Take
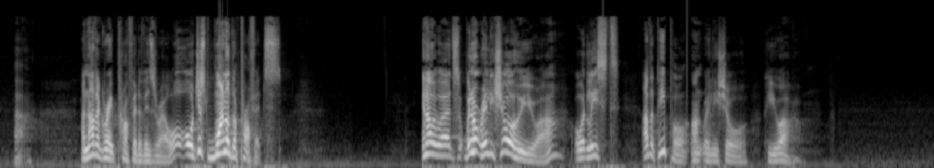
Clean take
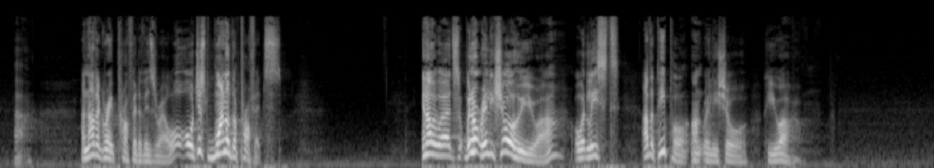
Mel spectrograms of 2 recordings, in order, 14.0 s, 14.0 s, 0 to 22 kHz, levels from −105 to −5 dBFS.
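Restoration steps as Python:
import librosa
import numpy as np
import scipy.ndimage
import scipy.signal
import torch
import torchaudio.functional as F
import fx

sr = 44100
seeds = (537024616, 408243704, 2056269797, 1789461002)

y = fx.fix_declip(x, sr, threshold_db=-10.0)
y = fx.fix_declick_ar(y, sr, threshold=10.0)
y = fx.fix_level(y, sr, at_s=5.29, step_db=4.0)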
